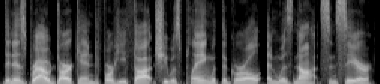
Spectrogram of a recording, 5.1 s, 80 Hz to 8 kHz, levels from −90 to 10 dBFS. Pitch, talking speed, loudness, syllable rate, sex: 145 Hz, 200 wpm, -20 LUFS, 4.3 syllables/s, female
